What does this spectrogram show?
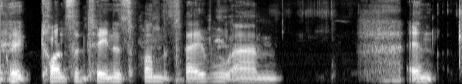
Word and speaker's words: Constantine: his books and that's John Constantine or Constantine if people want it pronounced that way it's actually Constantine sorry guys um but ya know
